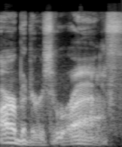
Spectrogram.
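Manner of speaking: deep, epic announcer voice with gravitas. Showing the other speaker how to say the ship name: Halo voice. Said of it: "But it's like this".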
